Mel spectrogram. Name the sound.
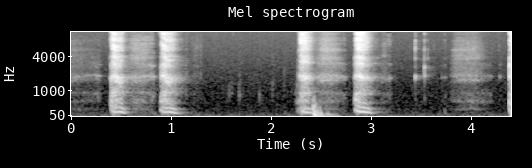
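imitated coughing fit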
